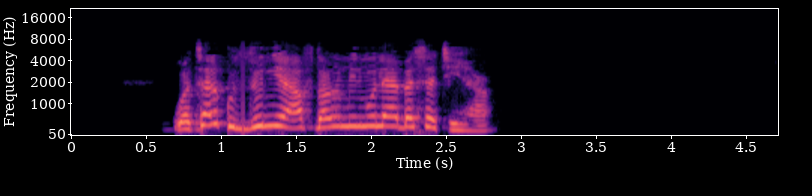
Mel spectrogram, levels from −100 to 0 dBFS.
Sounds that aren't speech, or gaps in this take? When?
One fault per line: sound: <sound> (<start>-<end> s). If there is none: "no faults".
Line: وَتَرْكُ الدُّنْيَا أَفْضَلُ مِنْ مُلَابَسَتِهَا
no faults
